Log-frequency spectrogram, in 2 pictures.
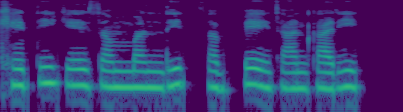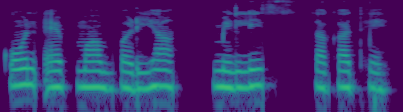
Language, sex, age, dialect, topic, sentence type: Chhattisgarhi, female, 18-24, Central, agriculture, question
